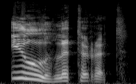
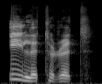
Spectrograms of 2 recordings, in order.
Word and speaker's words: illiterate: illegal, illeible, illiterate, illogical. So many students see that double L and they say ill, illegal, illiterate, illogical. But it's illegal, illiterate, illogical.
